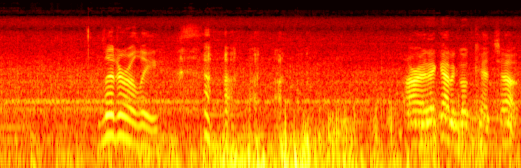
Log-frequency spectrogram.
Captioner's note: laughs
